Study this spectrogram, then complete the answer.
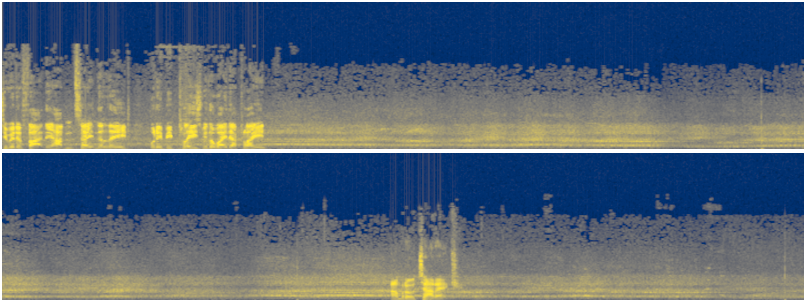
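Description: A large stadium crowd murmurs and chants steadily.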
